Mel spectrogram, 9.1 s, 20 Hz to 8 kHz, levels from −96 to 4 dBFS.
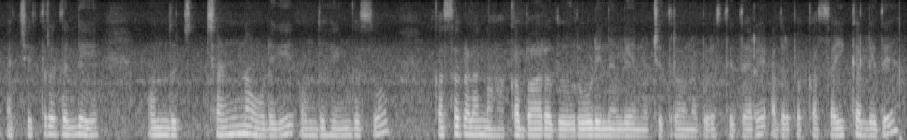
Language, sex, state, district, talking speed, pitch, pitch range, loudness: Kannada, male, Karnataka, Dakshina Kannada, 125 wpm, 145 Hz, 135-155 Hz, -19 LUFS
